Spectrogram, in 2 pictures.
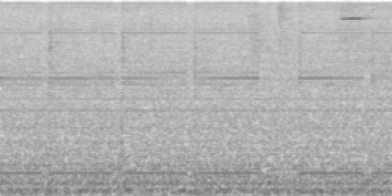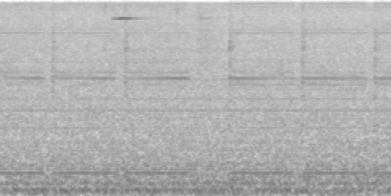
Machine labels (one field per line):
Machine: slide rail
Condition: normal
